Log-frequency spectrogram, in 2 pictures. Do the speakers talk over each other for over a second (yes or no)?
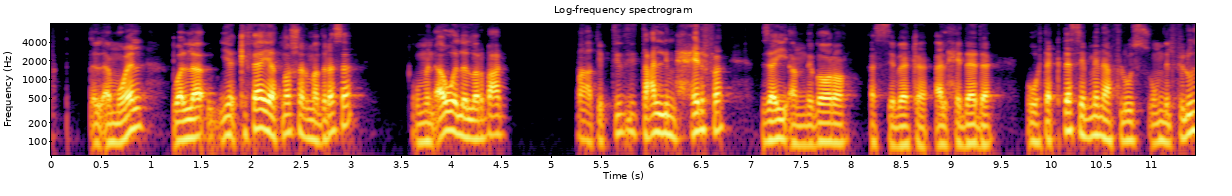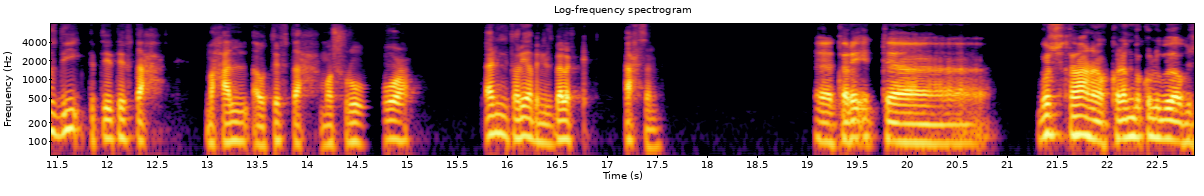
no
